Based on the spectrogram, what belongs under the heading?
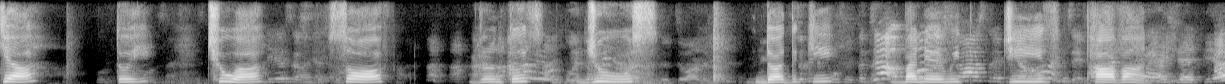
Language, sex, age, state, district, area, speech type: Kashmiri, female, 18-30, Jammu and Kashmir, Baramulla, rural, read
